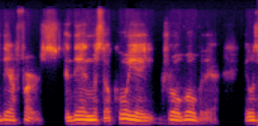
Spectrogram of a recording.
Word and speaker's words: Okoye: stated that the victim the murder victim Mr Okoye um am I pronouncing that right is it Okoye um it's good that's good for me okay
